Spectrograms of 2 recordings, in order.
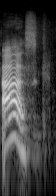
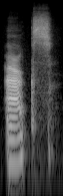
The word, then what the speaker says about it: ask: the next word is ask ask please pronounce this correctly it is not ax many native speakers make this pronunciation mistake and it really bothers me ask ask me about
